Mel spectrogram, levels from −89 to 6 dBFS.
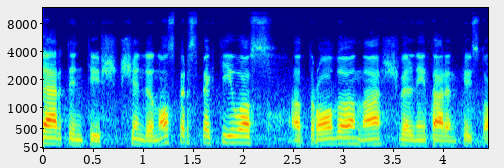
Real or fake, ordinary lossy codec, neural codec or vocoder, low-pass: real; Opus, 24 kbps; none; 10.8 kHz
